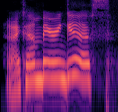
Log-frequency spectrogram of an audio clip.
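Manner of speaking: high, drawn-out sing-out call. A narrator's reading. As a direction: announce yourself from the next room. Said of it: "another voice calls out from the living room".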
